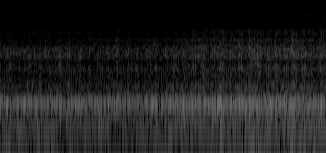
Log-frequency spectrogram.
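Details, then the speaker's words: Small home-built Hall-sensor-driven magnet motor: faint steady high whir with a light rattle underneath, speeding up evenly without stutter; normal running, Hall chip often gets hot. "you can hear it speeding up i have to use this more often"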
